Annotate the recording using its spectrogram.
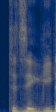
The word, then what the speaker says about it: Tzatziki: Tzatziki. – There's the T is silent. – Tzatziki. Yeah. – Well, it's not really silent. It's not a T. – It's a tz.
